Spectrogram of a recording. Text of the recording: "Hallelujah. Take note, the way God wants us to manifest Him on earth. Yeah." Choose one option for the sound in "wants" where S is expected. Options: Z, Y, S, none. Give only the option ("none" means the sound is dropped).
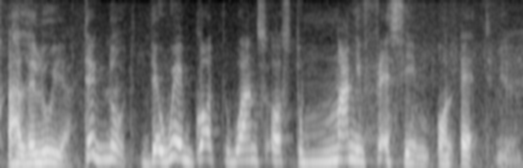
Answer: S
